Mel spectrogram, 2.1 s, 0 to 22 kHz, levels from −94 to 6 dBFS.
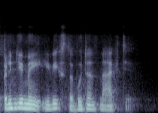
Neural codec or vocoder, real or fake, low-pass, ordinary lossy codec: codec, 16 kHz, about 1 kbps, DyCAST, with the encoder's durations; fake; 7.2 kHz; Opus, 32 kbps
